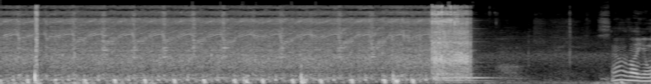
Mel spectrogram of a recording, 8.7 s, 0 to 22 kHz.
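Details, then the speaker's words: 10,000-watt generator cranked with a drill, choke then turned off, after oil change and spark plug swap; it ran fine before storage under a tarp. Steady cranking pulses over drill whine, one brief catch, then dies; won't stay running. "to go poor drill oh sounds like it wants to go I don't know what the heck changeed the oil"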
